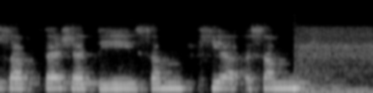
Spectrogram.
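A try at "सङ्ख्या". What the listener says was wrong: Sorry, there's no in sound there. It is the ing. So the N and G, the ing sound has to go. But it's not a full ing. So anala, you just kind of think it of as sankhya, SANKH. Sankhya.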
